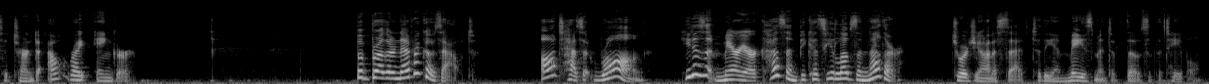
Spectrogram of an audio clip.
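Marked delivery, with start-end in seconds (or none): 3.5-9.0 put-on high, eager girlish voice of a younger sister. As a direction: play the earnest little sister, pitched up. Georgiana voiced by narrator.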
